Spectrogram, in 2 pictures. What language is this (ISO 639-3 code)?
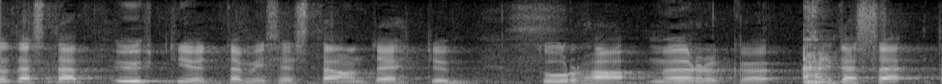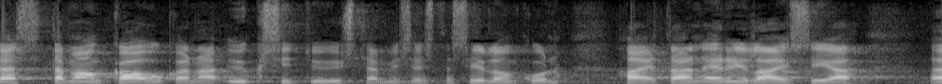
fin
